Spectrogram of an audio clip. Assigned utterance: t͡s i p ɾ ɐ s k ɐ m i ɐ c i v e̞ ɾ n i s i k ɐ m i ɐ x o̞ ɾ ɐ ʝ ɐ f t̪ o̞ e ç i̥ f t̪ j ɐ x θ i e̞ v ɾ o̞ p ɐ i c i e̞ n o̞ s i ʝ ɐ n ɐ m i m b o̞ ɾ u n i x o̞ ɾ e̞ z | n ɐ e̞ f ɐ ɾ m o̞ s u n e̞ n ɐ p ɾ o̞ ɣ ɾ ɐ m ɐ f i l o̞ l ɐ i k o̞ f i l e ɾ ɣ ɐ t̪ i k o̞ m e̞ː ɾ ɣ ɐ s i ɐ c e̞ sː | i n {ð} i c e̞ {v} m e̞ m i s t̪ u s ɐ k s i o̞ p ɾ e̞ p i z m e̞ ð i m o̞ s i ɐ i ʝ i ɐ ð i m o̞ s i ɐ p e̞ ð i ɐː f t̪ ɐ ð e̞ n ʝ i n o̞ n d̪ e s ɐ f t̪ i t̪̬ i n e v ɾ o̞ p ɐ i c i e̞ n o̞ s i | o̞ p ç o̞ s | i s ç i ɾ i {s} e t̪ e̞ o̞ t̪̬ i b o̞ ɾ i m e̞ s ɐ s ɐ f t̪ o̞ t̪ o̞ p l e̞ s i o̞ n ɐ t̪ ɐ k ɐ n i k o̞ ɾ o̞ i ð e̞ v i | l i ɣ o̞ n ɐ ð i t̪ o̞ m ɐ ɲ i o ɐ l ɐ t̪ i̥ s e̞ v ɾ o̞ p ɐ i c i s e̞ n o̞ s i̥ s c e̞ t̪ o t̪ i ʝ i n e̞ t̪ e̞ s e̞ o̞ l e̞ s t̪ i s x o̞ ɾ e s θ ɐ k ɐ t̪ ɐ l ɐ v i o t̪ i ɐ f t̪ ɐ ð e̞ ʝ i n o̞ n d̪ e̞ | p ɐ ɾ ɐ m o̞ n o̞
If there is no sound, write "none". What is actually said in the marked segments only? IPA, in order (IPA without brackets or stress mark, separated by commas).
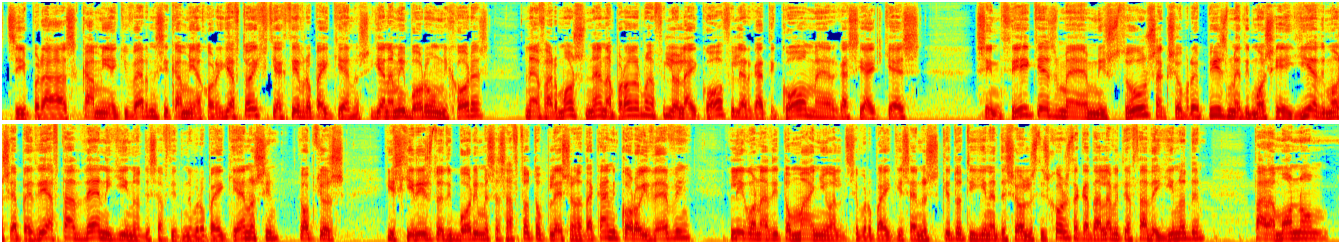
θ, z, z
